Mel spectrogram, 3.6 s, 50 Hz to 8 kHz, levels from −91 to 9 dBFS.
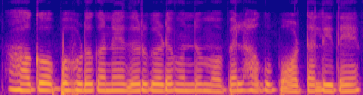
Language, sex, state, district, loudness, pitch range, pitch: Kannada, female, Karnataka, Bidar, -18 LUFS, 200-210 Hz, 205 Hz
